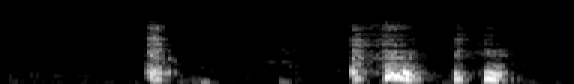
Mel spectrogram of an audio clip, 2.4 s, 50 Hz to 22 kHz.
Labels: {"expert_labels": [{"quality": "good", "cough_type": "dry", "dyspnea": false, "wheezing": false, "stridor": false, "choking": false, "congestion": false, "nothing": true, "diagnosis": "healthy cough", "severity": "pseudocough/healthy cough"}], "age": 28, "gender": "female", "respiratory_condition": false, "fever_muscle_pain": false, "status": "symptomatic"}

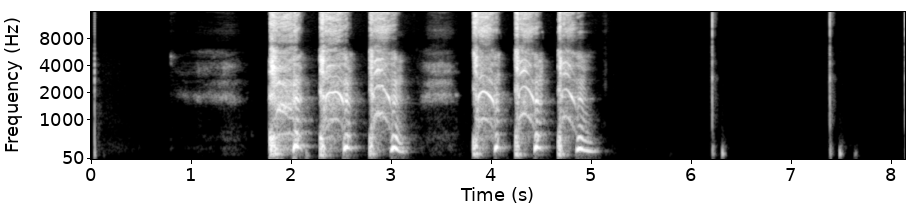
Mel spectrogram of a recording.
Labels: {"expert_labels": [{"quality": "good", "cough_type": "dry", "dyspnea": false, "wheezing": true, "stridor": false, "choking": false, "congestion": false, "nothing": false, "diagnosis": "obstructive lung disease", "severity": "mild"}], "age": 22, "gender": "female", "respiratory_condition": false, "fever_muscle_pain": false, "status": "symptomatic"}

